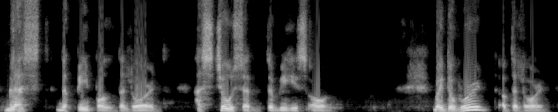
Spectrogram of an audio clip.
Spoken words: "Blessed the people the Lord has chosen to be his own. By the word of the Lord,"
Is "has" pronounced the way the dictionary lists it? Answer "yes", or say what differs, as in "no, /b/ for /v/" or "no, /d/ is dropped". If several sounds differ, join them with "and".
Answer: no, /s/ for /z/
